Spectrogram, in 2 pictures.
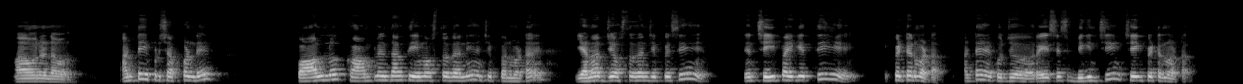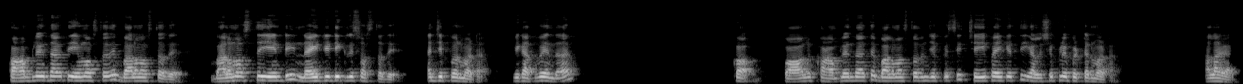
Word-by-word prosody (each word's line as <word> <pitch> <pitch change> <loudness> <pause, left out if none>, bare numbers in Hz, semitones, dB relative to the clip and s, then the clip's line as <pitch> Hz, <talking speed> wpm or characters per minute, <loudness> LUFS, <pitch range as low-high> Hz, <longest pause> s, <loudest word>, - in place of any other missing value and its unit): ఆ! - - -4
అవునండి. 140 -1 0
అవును. - - -5 0.5
అంటే 255 - 0
ఇప్పుడు 235 -5 -3
చెప్పండి. 185 +1 +1 0.9
పాల్లో 175 +8 +4 0.2
కాంప్లాన్ 175 +4 +1
తాగితే 195 0 +1
ఏమొస్తది? 185 0 +1
అని 185 +3 +1
అని 195 - -3
చెప్పన్నమాట 155 -5 -3 0.6
ఎనర్జీ 185 +3 +3
ఒస్తదని 180 0 +1
చెప్పేసి, 180 +5 0 0.6
నేను 175 +1 -1
చెయ్యి 180 +1 +7
పైకెత్తి 195 +4 +3 0.7
పెట్టా 395 - +3
అన్నమాట. 190 -3 +1 0.3
అంటే 155 +8 -4 0.2
కొంచెం 160 -1 0 0.2
రెయిస్ 160 +2 0
చేసి 180 0 -3
బిగించి 170 +7 0 0.2
చెయ్యికి 185 -2 +3
పెట్టాన్నమాట. 170 -6 -1 0.7
కాంప్లాన్ 160 +5 +2
తాగితే 190 0 0
ఏమొస్తది 180 +3 +1
బలమొస్తది. 165 - -1 0.4
బలం 165 +5 +2
ఒస్తే 185 +1 -1
ఏంటి 180 +4 +2 0.2
90 170 - +5
డిగ్రీస్ 365 0 +2
ఒస్తది - - -6 0.3
అని 170 - -3
జెప్పా 180 -1 +2
అన్నమాట. 150 -4 -2 0.3
మీకు 160 0 -2
అర్థమయిందా? 155 0 0 1.7
కా - - +2 0.4
పాలు 140 +4 +1
కాంప్లాన్ 155 +4 -1
తాగితే 175 - -1
బలమొస్తది 165 +1 -1
అని 175 - -3
జెప్పేసి 180 +5 -4
చెయ్యి 170 0 +3
పైకెత్తి 180 +2 +1
ఎల్ 155 -1 -2
షేప్‌లో 185 +1 0
పెట్టా 165 -2 -2
అన్నమాట. 140 -3 -5 1.0
అలాగా. - - -1
180 Hz, 140 wpm, -22 LUFS, 160-185 Hz, 1.7 s, చెయ్యి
